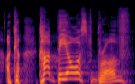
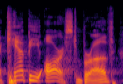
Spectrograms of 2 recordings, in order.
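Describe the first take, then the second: First: Exaggerated chav accent, pitched way up; English chav accent. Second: Mock chav accent, drawn out and higher; English chav accent. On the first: Streamer hamming up English chavs for his viewers, high chav accent. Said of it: "This is the chav speak that I've heard". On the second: Streamer mimicking English chavs for his viewers, chav accent. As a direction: imitate English chav speak, slowly. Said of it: "This is the chav speak".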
